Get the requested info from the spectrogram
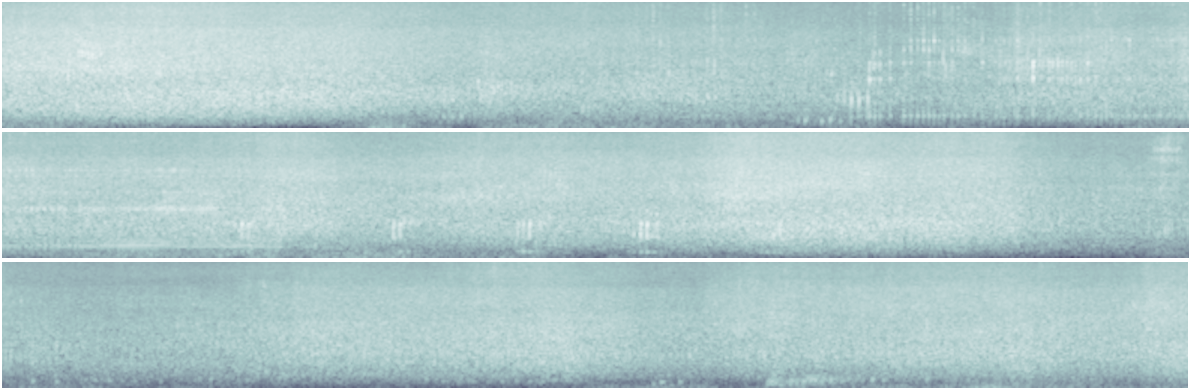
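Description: Ocean surf washing onto the beach, a steady rush that swells and eases slowly. A few short, low grunting calls from northern elephant seals come through partway in and again near the end.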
